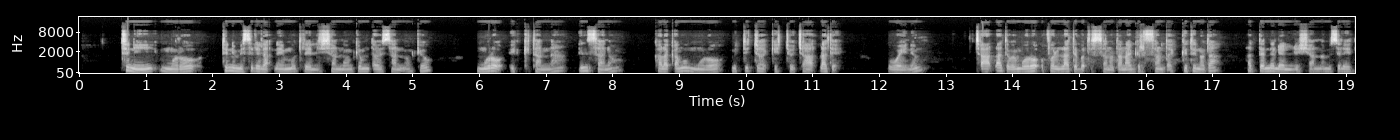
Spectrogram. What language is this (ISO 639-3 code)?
sid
